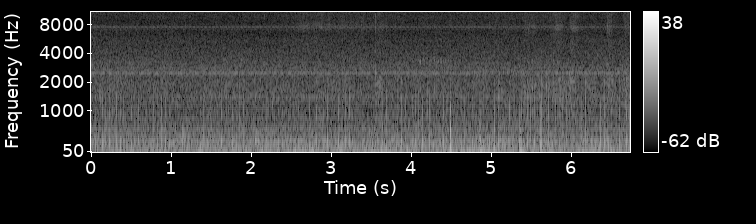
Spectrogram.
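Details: After her injection on 18 March 2020, the cat Kuri-chan snuggles up affectionately, purring in an even, deep, pulsing drone without pause, with a few soft taps near the end.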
